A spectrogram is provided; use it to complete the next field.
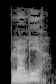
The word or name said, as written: blåler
